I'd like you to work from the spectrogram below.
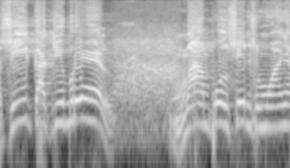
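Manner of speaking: sic him on them with mock glee; gleeful revenge. Preacher's own vengeful answer. (perintah balas dendam dengan girang dan suara tinggi)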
